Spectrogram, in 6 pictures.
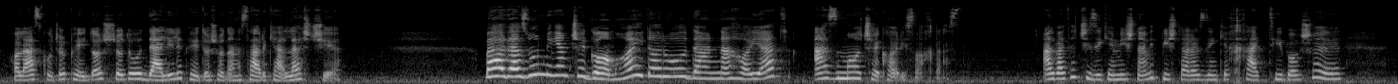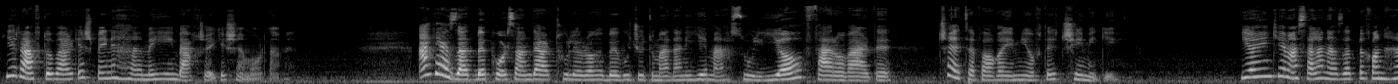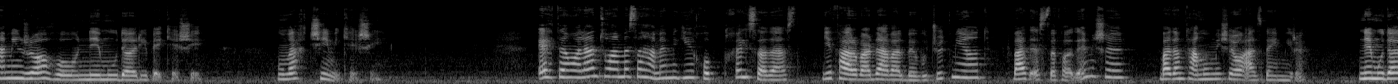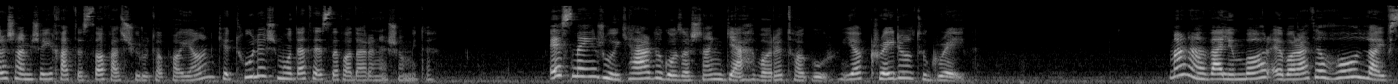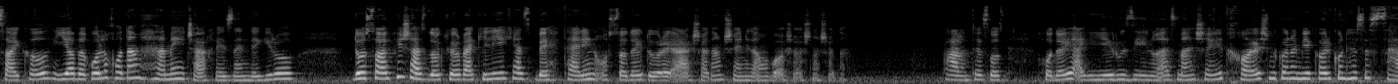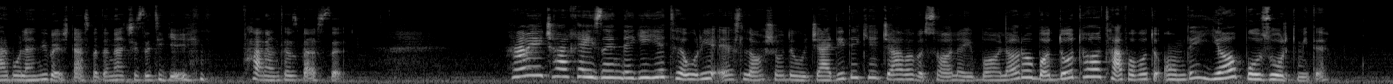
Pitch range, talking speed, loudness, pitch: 210-275 Hz, 155 wpm, -25 LUFS, 240 Hz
